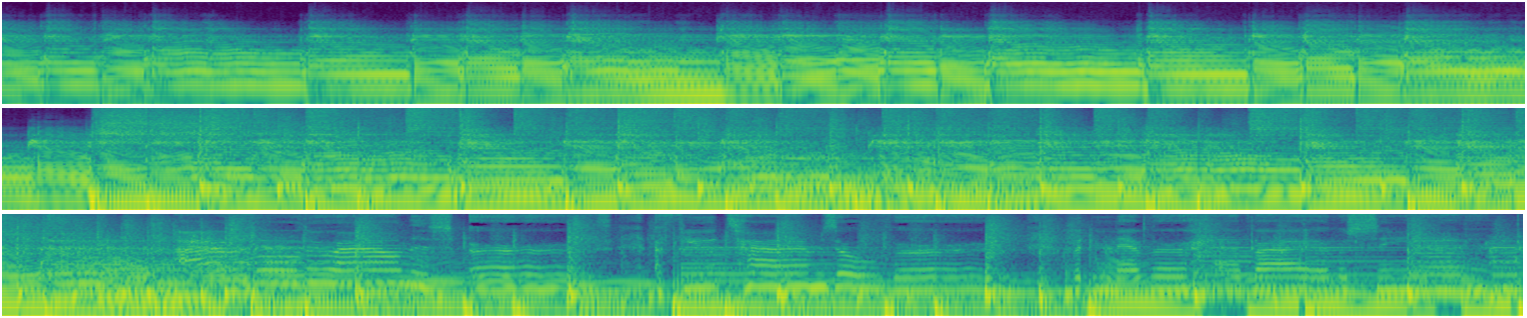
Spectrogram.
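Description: A rock song from a brand new record plays loudly on X-Ray FM radio, opening with a clean, rhythmic guitar riff before full band with distorted guitars, bass and drums crashes in around ten seconds and drives on steadily.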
